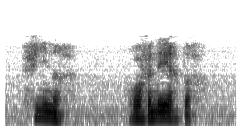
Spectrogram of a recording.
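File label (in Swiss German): "finer", Alsatian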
